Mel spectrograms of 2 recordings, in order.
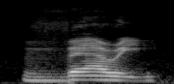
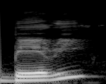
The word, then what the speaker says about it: very: Whenever we are saying the correct one, it will actually, our lower lip will go after the upper teeth and we'll try to make a noise and vibration in our throat like V.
